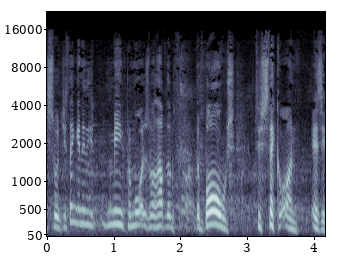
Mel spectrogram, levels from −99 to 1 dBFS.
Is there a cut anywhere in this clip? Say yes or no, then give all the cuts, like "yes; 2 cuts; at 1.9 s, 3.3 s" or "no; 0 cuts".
no; 0 cuts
